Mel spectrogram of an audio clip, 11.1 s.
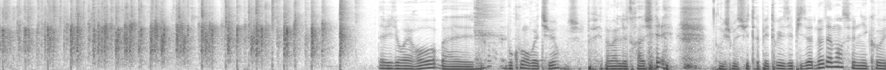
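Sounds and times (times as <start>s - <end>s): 
applause: 0.0s - 4.6s
speech: 4.8s - 11.0s.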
